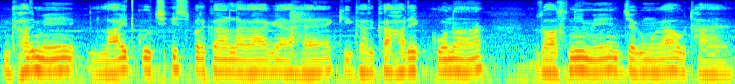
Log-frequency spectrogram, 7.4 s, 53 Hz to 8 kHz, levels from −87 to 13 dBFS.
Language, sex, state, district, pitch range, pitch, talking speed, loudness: Hindi, male, Bihar, Patna, 115-125 Hz, 120 Hz, 165 wpm, -17 LUFS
